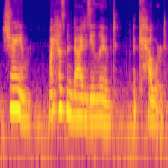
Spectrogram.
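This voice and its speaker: A woman's voice: mid-range voice, a little slow, a little mellow, a little hiss or hum, natural voice. An actress playing an imperious, cold but doting mother in a video game, with haughty, dramatic delivery. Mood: composed, cold.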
